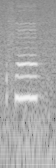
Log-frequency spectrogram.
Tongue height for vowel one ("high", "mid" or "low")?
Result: mid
